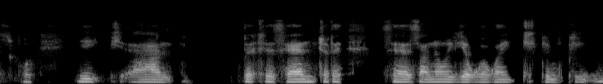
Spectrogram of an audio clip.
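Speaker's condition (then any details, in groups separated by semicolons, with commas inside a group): Cerebral palsy; unable to walk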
